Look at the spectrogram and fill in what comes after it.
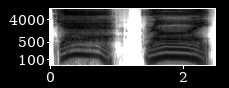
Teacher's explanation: I elongated the yeah and go up and then go back down slowly with the right.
